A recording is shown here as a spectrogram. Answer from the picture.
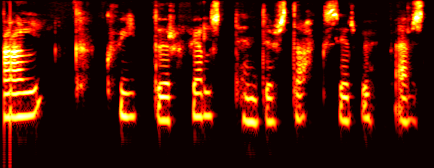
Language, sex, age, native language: Icelandic, female, 12, Icelandic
